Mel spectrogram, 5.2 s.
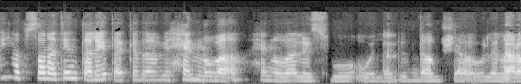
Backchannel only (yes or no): no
